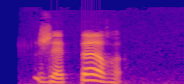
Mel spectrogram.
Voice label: "jai peur", francais

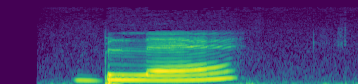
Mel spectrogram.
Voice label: "Ble", phonetique; la syllabe e

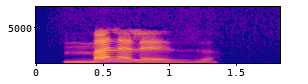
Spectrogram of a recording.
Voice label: "mal a laise", francais

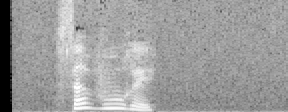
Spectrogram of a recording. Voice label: "savourer", francais

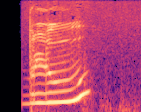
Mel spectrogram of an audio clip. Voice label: "Blou", phonetique; la syllabe ou

